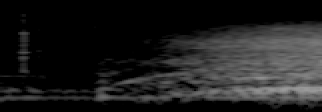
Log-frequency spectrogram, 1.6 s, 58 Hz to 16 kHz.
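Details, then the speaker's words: Aftermarket 9-blade electric cooling fans swapped into a 1999–2002 Chevy/GMC NBS truck, switched on from a scan tool's vehicle controls: soft whoosh swelling smoothly as the fans spin up, even, no rubbing or rattle; normal electric fan operation. "I can actually turn the fans on from here so you can go into my fans fan one on you hear that I don't know if you guys can hear that but I can hear it"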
